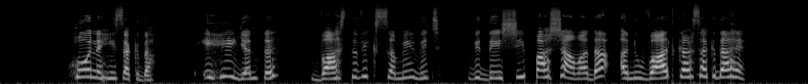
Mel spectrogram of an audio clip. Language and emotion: Punjabi, surprised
